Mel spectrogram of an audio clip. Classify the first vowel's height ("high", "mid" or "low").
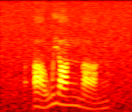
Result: low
